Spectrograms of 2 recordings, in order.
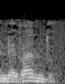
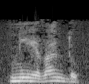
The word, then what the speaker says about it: nevando: Como en el gerundio no cae, sí, porque cae en la A de nevando, ¿verdad? Entonces, lógicamente, no se puede decir nievando.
